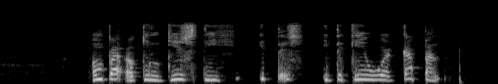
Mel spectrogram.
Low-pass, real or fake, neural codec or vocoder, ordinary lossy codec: 7.2 kHz; fake; codec, 16 kHz, 16 kbps, FreqCodec, larger model; AAC, 32 kbps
